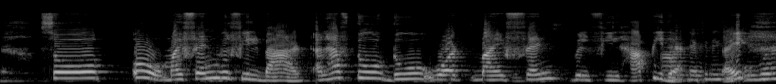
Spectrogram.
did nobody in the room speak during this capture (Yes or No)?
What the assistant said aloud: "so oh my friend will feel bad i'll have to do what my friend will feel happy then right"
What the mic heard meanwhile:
No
